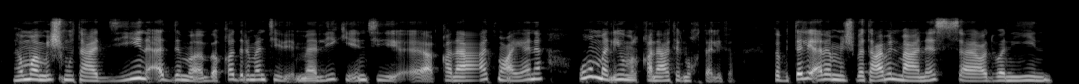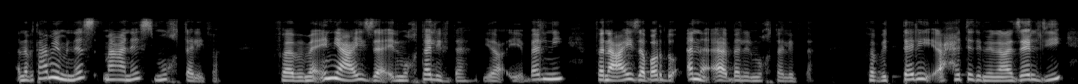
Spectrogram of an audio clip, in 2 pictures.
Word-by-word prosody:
هُم 220 Hz, +3 st, +5 dB
مش 220 Hz, +2 st, +4 dB
متعديين 190 Hz, -, +1 dB
قد 215 Hz, 0 st, -1 dB
ما 195 Hz, -9 st, 0 dB
بقدَر 220 Hz, +7 st, -4 dB
ما 215 Hz, -, +1 dB
أنتِ 220 Hz, -1 st, -3 dB
ما 95 Hz, -, -4 dB
ليكِ 225 Hz, +6 st, -6 dB
أنتِ 215 Hz, +1 st, -3 dB, 0.3 s
آآ 315 Hz, +6 st, -1 dB
قَنَاعات 180 Hz, -, 0 dB
معينة، 215 Hz, +7 st, 0 dB, 0.4 s
وهُم 305 Hz, -2 st, +4 dB
ليهم 115 Hz, -, +1 dB
القَنَاعات 180 Hz, -, -1 dB
المختلفة؛ 170 Hz, -3 st, -10 dB, 0.4 s
فبالتالي 210 Hz, +8 st, +3 dB
أنا 235 Hz, +2 st, +2 dB
مش 210 Hz, -4 st, +1 dB
باتعامل 195 Hz, +5 st, +2 dB
مع 175 Hz, -4 st, +4 dB
ناس 190 Hz, +7 st, -1 dB
عدوانيين، 175 Hz, +3 st, -1 dB, 0.5 s
أنا 200 Hz, -, -1 dB
باتعامل 290 Hz, +10 st, +2 dB
من 220 Hz, -6 st, +2 dB
ناس 295 Hz, -, 0 dB
مع 220 Hz, -1 st, +1 dB
ناس 230 Hz, +3 st, -2 dB
مختلفة، 220 Hz, +4 st, -8 dB, 0.5 s
فبما 180 Hz, -, 0 dB
إني 280 Hz, 0 st, +6 dB
عايزة 190 Hz, -2 st, +2 dB
المختلف 185 Hz, 0 st, -2 dB
ده 165 Hz, -1 st, -11 dB
ي -, -, -6 dB
يقبَلني، 245 Hz, +5 st, 0 dB, 0.3 s
فأنا 210 Hz, -2 st, +5 dB
عايزة 195 Hz, +3 st, +4 dB
برضه 200 Hz, 0 st, 0 dB
أنا 250 Hz, -1 st, +4 dB
أقبَل 195 Hz, -3 st, 0 dB
المختلف 170 Hz, -3 st, -10 dB
ده. -, -, -23 dB, 0.5 s
فبالتالي 195 Hz, +7 st, -2 dB
حتّة 230 Hz, -2 st, -2 dB
الانعزال 180 Hz, +4 st, +2 dB
دي 215 Hz, -, -2 dB
200 Hz, 140 wpm, -23 LUFS, 180-230 Hz, 0.5 s, إني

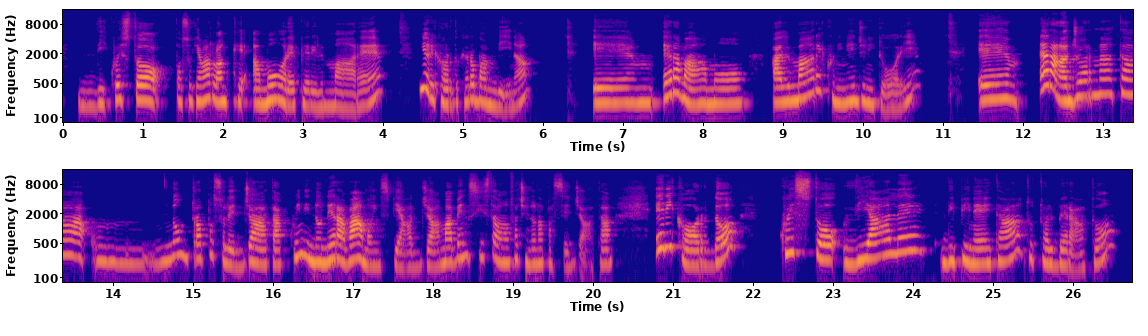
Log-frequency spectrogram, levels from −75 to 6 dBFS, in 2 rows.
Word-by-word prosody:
di 185 Hz, 0 st, -9 dB
questo, 225 Hz, -1 st, +2 dB
posso 215 Hz, 0 st, -6 dB
chiamarlo 220 Hz, +1 st, +2 dB
anche 210 Hz, -2 st, -1 dB
amore 195 Hz, -1 st, +2 dB
per 180 Hz, -1 st, -7 dB
il 170 Hz, 0 st, -7 dB
mare, 175 Hz, -, -4 dB, 0.3 s
io 390 Hz, 0 st, +4 dB
ricordo 200 Hz, -5 st, -3 dB
che 210 Hz, +2 st, -8 dB
ero 235 Hz, +1 st, 0 dB
bambina, 180 Hz, -4 st, -4 dB, 0.8 s
ehm, 205 Hz, 0 st, -1 dB
eravamo 200 Hz, -7 st, +1 dB, 0.3 s
al 205 Hz, +1 st, +3 dB
mare 280 Hz, +11 st, +2 dB
con 220 Hz, -9 st, -3 dB
i -, -, -1 dB
miei 215 Hz, +2 st, +1 dB
genitori, 195 Hz, -, -5 dB, 0.8 s
ehm, 235 Hz, -1 st, 0 dB
era 440 Hz, +5 st, +10 dB
una 220 Hz, -1 st, +8 dB
giornata, 295 Hz, +2 st, 0 dB
uhm, 200 Hz, -2 st, -9 dB
non 275 Hz, +2 st, -3 dB
troppo 245 Hz, +2 st, -3 dB
soleggiata, 190 Hz, -4 st, -1 dB
quindi 265 Hz, +5 st, -2 dB
non 210 Hz, -1 st, +2 dB
eravamo 230 Hz, -3 st, +6 dB
in 175 Hz, 0 st, -10 dB
spiaggia, 170 Hz, 0 st, -6 dB
ma 205 Hz, +1 st, +3 dB
bensì 260 Hz, +1 st, -5 dB
stavamo 240 Hz, -6 st, -2 dB
facendo 205 Hz, -3 st, -6 dB
una 195 Hz, 0 st, -4 dB
passeggiata, 190 Hz, +1 st, -9 dB, 0.5 s
e 385 Hz, +4 st, +4 dB
ricordo 205 Hz, -, +1 dB, 0.5 s
questo 315 Hz, -7 st, +2 dB
viale 300 Hz, -, +1 dB
di 210 Hz, 0 st, -2 dB
pineta 215 Hz, -, -1 dB
tutto 235 Hz, -, -10 dB
alberato 190 Hz, -, -5 dB
210 Hz, 110 wpm, -21 LUFS, 190-245 Hz, 0.8 s, era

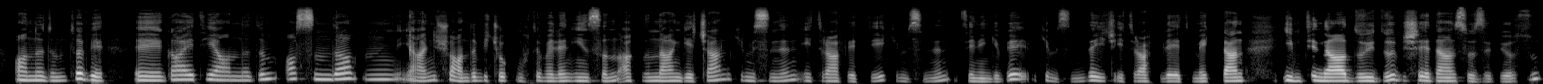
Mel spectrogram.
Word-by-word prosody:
anladım, 190 Hz, -3 st, +1 dB
tabii, 205 Hz, -8 st, +5 dB, 0.3 s
eee, 190 Hz, -1 st, +3 dB
gayet 220 Hz, +3 st, +1 dB
iyi 225 Hz, -2 st, +3 dB
anladım. 200 Hz, +6 st, -2 dB
Aslında, 250 Hz, 0 st, +3 dB
ımm, 230 Hz, 0 st, -3 dB
yani, 195 Hz, -6 st, -3 dB
şu 185 Hz, -, -3 dB
anda 165 Hz, +3 st, -1 dB
birçok 180 Hz, -1 st, -5 dB
muhtemelen 160 Hz, +1 st, -4 dB
insanın 165 Hz, +1 st, +1 dB
aklından 170 Hz, -1 st, -1 dB
geçen, 185 Hz, +8 st, -2 dB
kimisinin 175 Hz, -1 st, 0 dB
itiraf 160 Hz, -3 st, -5 dB
ettiği, 150 Hz, +5 st, -8 dB
kimisinin 150 Hz, -, -6 dB
senin 145 Hz, -3 st, -5 dB
gibi, 215 Hz, -, 0 dB
kimisinin 145 Hz, -, -10 dB
de 190 Hz, -, +2 dB
hiç 165 Hz, 0 st, -7 dB
itiraf 150 Hz, -1 st, -4 dB
bile 145 Hz, +1 st, +1 dB
etmekten 145 Hz, +4 st, +2 dB, 0.4 s
imtina 170 Hz, -3 st, +6 dB
duyduğu 170 Hz, +5 st, +2 dB
bir 180 Hz, -, -9 dB
şeyden 165 Hz, -3 st, +2 dB
söz 145 Hz, -4 st, -2 dB
ediyorsun. 135 Hz, -, -7 dB
170 Hz, 130 wpm, -23 LUFS, 155-195 Hz, 0.4 s, imtina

